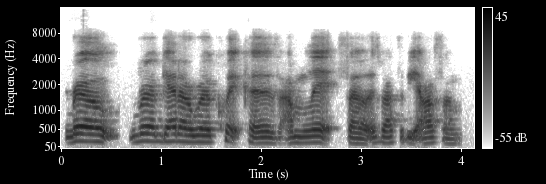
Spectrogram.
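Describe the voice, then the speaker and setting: A woman's voice: deep voice, normal speed, fairly bright tone, dull audio. A woman co-hosting a live reading stream, playful, slangy and swearing as she calls out viewers. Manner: playful, swears, calls people baby girl. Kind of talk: casual live-stream chat.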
